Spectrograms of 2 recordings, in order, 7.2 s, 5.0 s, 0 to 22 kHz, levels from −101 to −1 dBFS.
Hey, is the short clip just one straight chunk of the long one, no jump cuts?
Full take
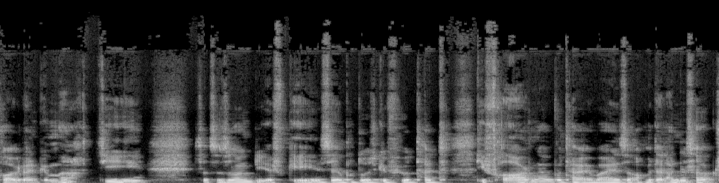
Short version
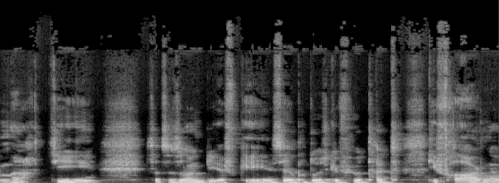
yes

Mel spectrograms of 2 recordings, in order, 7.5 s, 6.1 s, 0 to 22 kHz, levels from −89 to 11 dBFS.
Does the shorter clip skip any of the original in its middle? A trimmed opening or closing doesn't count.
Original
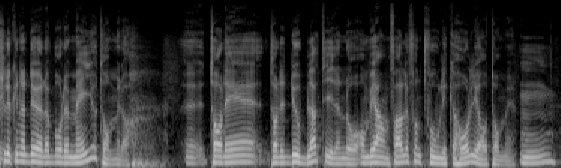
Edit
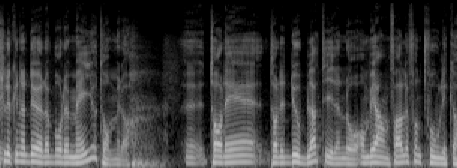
no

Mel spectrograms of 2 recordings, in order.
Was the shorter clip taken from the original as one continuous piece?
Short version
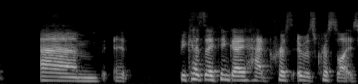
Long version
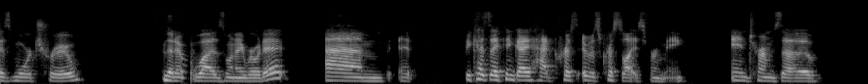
yes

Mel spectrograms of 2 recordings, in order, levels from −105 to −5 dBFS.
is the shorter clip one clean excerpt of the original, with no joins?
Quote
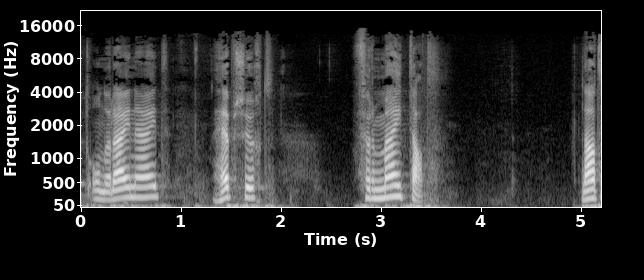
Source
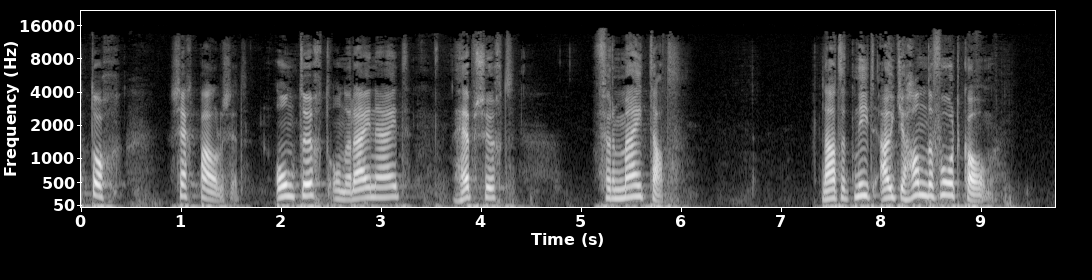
yes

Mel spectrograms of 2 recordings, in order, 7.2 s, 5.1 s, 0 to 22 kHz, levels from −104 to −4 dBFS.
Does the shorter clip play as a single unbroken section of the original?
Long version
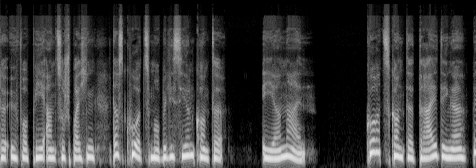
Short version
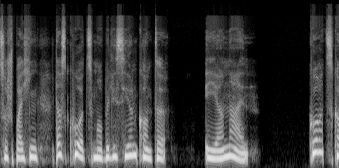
yes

